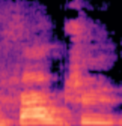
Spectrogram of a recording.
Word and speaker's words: Fauci: Every time one of y'all started complaining about that doctor, how you say his name, Fauci? Yep, you got it.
